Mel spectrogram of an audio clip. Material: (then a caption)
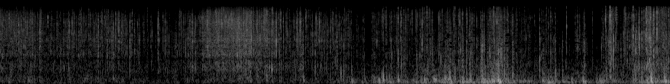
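Plastic film. A thin sheet of clear plastic cellophane gift wrap is stretched and crinkled by the fingers, then draped over a furry microphone windscreen. Dense, bright crumpling and crinkling crackles fill the clip, with sharper, louder crunches in the second half.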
